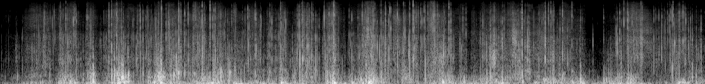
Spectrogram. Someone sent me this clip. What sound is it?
Sound effects > Objects / House appliances
Plastic scratch with my hands
Scratching some plastic with my hands Recorded with Tascam Portacapture X6
scratching, plastic, scratch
